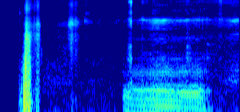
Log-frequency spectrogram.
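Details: Chow Chow snoring loudly before getting a shock when woken; a sharp knock opens, then after a pause comes one low, buzzy, rattling snore lasting just over a second.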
